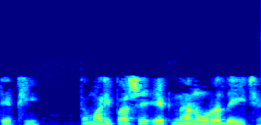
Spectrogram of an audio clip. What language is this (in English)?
Gujarati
